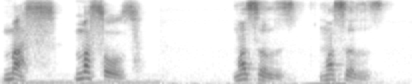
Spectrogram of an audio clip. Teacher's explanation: it's only going to be a unvoiced s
